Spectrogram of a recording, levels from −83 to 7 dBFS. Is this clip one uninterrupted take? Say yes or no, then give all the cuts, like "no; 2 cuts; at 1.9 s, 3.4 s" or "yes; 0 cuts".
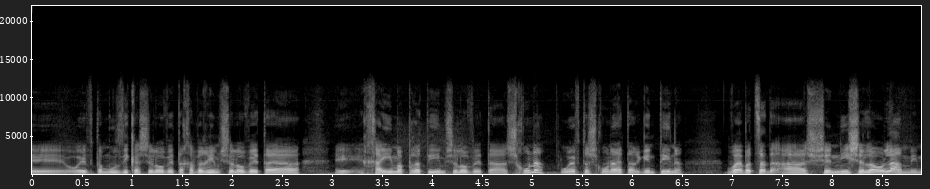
yes; 0 cuts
